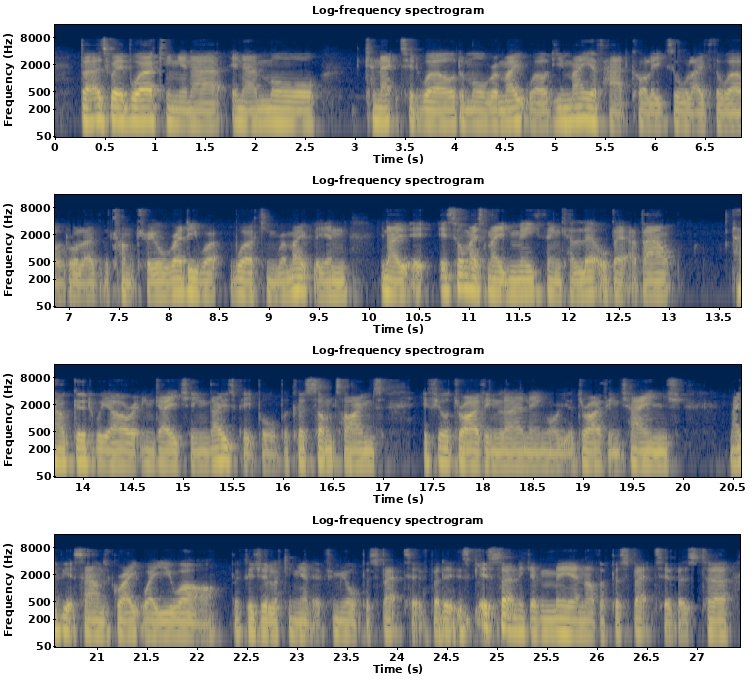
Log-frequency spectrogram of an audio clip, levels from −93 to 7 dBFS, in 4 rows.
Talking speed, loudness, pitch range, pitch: 190 wpm, -22 LUFS, 90-105 Hz, 95 Hz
